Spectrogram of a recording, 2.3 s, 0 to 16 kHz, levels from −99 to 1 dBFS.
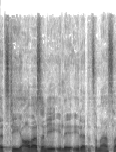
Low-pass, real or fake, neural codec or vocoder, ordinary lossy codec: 14.4 kHz; real; none; MP3, 96 kbps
